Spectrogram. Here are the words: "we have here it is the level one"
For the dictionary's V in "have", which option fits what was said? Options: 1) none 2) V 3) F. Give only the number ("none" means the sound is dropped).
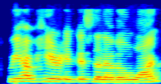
2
